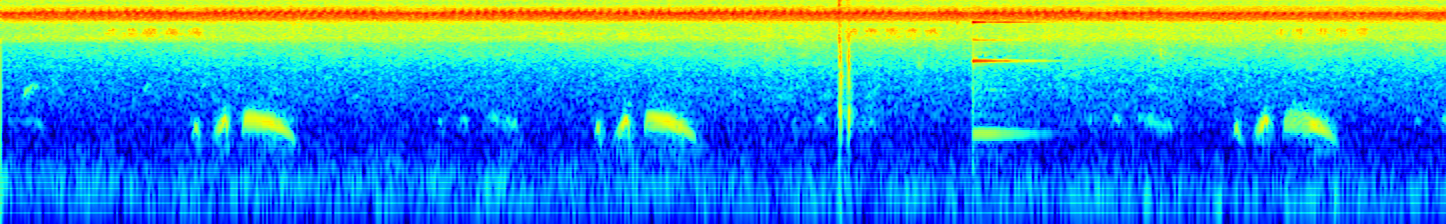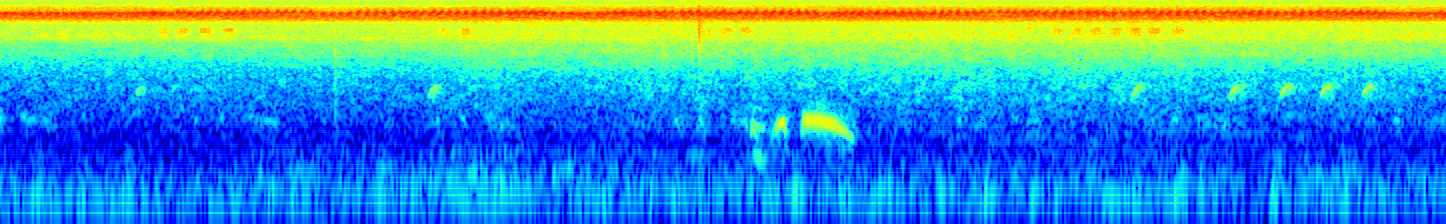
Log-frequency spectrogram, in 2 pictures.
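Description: Spotted doves cooing: four coo phrases several seconds apart, over a steady high-pitched insect drone and faint small-bird chirps.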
